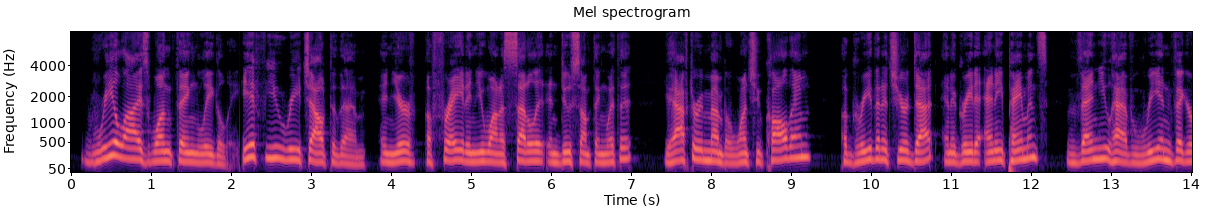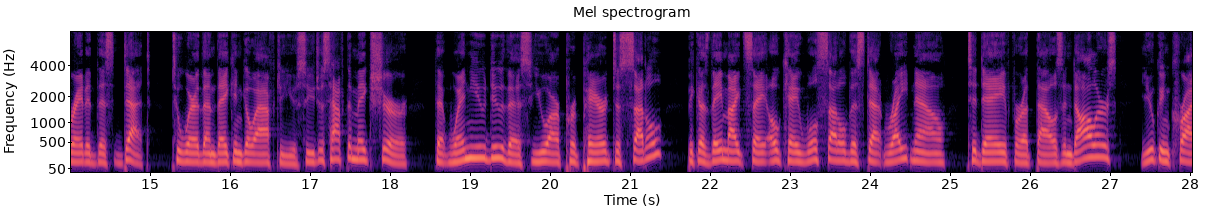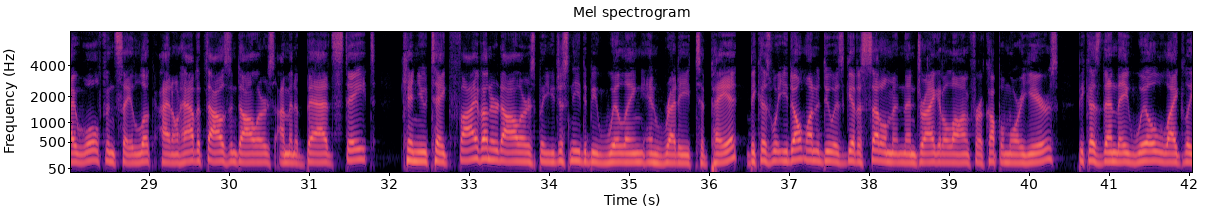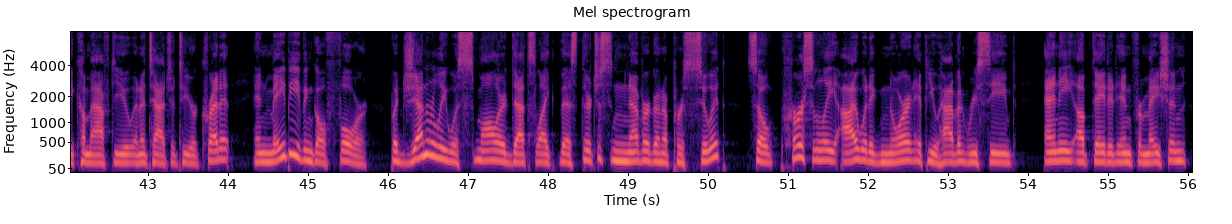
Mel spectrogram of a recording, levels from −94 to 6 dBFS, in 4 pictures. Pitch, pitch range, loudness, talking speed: 150 Hz, 140-165 Hz, -29 LUFS, 200 wpm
